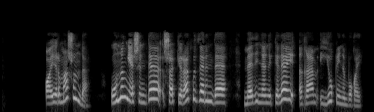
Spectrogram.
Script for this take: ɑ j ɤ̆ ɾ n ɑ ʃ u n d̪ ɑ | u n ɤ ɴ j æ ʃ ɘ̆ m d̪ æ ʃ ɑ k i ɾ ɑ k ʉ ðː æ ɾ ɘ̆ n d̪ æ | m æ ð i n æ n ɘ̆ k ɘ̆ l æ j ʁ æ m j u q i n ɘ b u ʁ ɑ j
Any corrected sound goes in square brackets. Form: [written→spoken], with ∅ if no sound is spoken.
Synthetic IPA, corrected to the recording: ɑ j ɤ̆ ɾ [n→m] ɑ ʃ u n d̪ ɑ | u n ɤ ɴ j æ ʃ ɘ̆ [m→n] d̪ æ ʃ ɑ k i ɾ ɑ k ʉ ðː æ ɾ ɘ̆ n d̪ æ | m æ ð i n æ n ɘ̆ k ɘ̆ l æ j ʁ æ m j u q i n ɘ b u ʁ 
